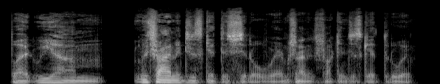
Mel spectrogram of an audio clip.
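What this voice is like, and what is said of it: Hoarse, husky voice. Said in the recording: “I'm still a little bit hoarse ... this is probably gonna be more my sexy voice”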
